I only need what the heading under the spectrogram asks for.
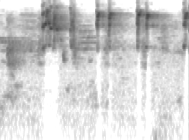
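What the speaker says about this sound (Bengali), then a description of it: "লাভবার্ড পাখি রাখা" Shrill, rapid chirps and squawks from lovebirds close by, coming in short repeated bursts with brief pauses between them.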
